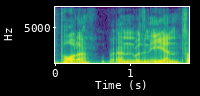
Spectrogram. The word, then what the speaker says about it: Porter: The last one, Potter. Spelled with with an A at the end. Potter. You know what? People call me or Potter all the time, and even though it's Porter and with an EN.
